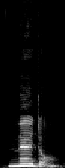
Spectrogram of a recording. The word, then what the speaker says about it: metal: glass leather leather metal medal it's almost like a D sound instead of a teeth metal med dull plastic plastic uncomfortable uncomfortable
